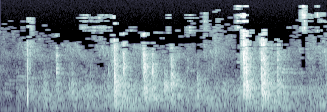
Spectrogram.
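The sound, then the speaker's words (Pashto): A prison door being opened: a sharp click, then a few scraping, rattling knocks as the door is worked open, moderately loud over a low background hum. “ضابطه دروازه خلاصه کړه”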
